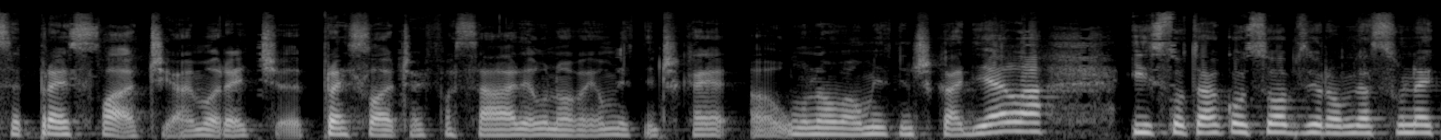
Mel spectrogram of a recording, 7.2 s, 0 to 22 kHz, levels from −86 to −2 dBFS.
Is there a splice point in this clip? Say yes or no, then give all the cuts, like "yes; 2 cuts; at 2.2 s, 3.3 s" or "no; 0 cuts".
no; 0 cuts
